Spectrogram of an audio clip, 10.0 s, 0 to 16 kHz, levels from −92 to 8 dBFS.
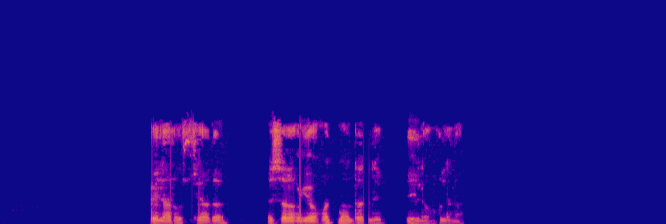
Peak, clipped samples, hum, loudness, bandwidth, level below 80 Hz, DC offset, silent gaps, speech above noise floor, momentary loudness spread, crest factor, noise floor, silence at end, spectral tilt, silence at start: -10 dBFS; under 0.1%; none; -29 LUFS; 8 kHz; -56 dBFS; under 0.1%; none; over 61 dB; 15 LU; 22 dB; under -90 dBFS; 3.1 s; -3 dB/octave; 2.25 s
